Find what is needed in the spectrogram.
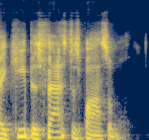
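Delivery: ordinary talk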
